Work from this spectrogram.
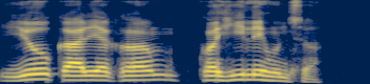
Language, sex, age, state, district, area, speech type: Nepali, male, 45-60, West Bengal, Kalimpong, rural, read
